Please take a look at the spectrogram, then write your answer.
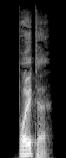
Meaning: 1. booty; spoils; haul (something robbed) 2. prey; quarry (that which is hunted by animals or people) 3. hive, beehive (artificial structure for housing honeybees, excluding the swarm and its combs)
- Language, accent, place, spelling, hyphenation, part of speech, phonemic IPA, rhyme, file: German, Germany, Berlin, Beute, Beu‧te, noun, /ˈbɔʏ̯tə/, -ɔʏ̯tə, De-Beute.ogg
